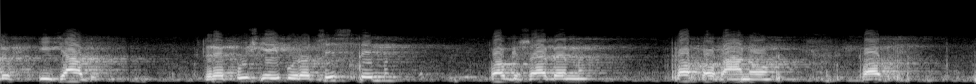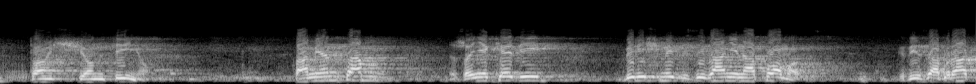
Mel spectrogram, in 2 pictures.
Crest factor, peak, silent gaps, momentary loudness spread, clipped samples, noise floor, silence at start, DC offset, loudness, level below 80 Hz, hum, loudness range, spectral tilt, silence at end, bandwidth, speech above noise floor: 10 dB; 0 dBFS; none; 20 LU; under 0.1%; -34 dBFS; 0 s; under 0.1%; -11 LUFS; -80 dBFS; none; 3 LU; -5 dB/octave; 0 s; 5.2 kHz; 25 dB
